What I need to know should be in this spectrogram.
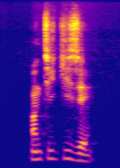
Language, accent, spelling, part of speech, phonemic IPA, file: French, France, antiquiser, verb, /ɑ̃.ti.ki.ze/, LL-Q150 (fra)-antiquiser.wav
- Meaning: to antiquate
